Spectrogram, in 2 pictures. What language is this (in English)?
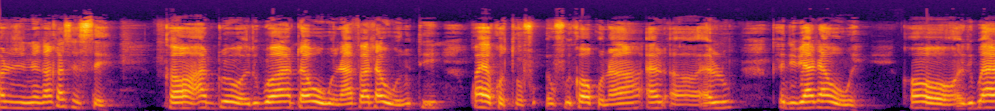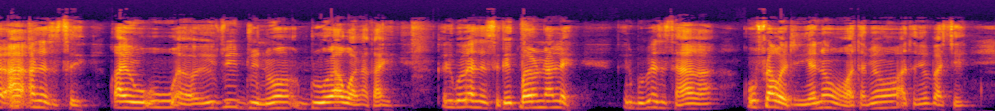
Ikposo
